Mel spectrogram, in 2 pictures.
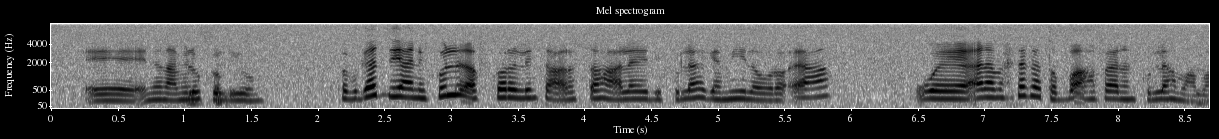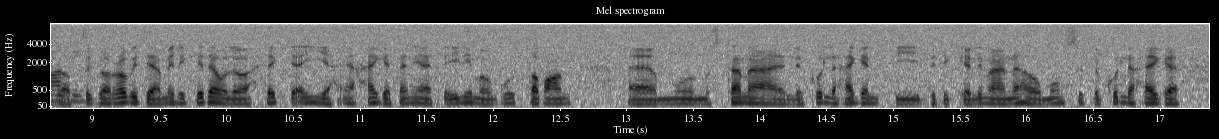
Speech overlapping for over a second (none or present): none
